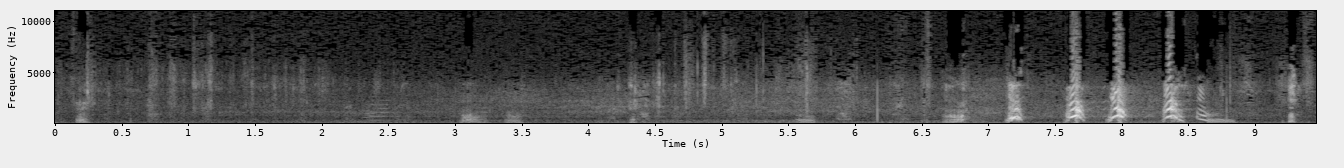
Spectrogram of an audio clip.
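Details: Female Tornjak puppy, two months old, confronting a German Shepherd to protect a Newfoundland companion and a person; scattered soft yelps build into a rapid run of loud, high barks near the end.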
